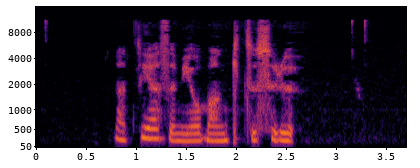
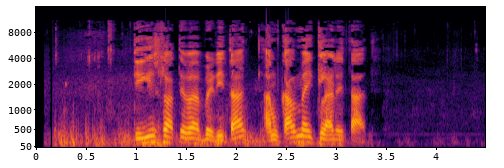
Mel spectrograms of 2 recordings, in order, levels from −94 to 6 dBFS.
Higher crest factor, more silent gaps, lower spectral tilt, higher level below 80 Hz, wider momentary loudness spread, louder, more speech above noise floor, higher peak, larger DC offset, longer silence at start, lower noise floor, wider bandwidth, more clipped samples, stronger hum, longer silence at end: about the same, 18 dB vs 18 dB; neither; second, -3.5 dB/octave vs -5 dB/octave; second, -76 dBFS vs -44 dBFS; first, 20 LU vs 17 LU; second, -30 LUFS vs -16 LUFS; first, 50 dB vs 45 dB; second, -16 dBFS vs 0 dBFS; neither; first, 0.8 s vs 0.2 s; first, -80 dBFS vs -60 dBFS; about the same, 11.5 kHz vs 11.5 kHz; neither; neither; about the same, 1.1 s vs 1.2 s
